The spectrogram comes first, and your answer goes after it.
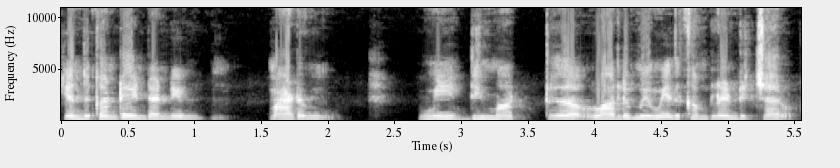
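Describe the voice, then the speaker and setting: A woman's voice: fairly high pitch, flat delivery, a little slow, a little mellow, highs cut off, close to an everyday voice. A woman doing a polite, insistent constable.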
